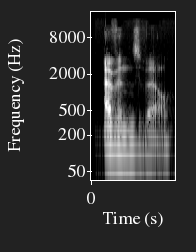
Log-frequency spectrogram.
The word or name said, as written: Evansville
